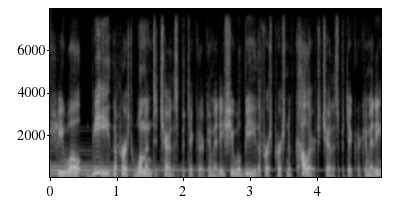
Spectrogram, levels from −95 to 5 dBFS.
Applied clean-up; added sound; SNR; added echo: neural mask model RNNoise.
